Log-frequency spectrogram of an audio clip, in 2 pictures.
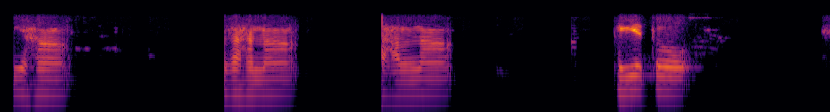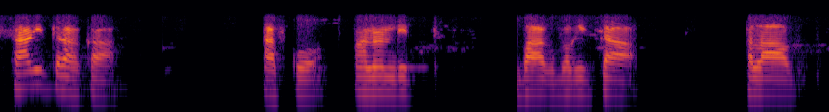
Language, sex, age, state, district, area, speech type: Hindi, male, 30-45, Bihar, Madhepura, rural, conversation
